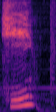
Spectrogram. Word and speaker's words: ki: into the key so the third sign is pronounced key key key key just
